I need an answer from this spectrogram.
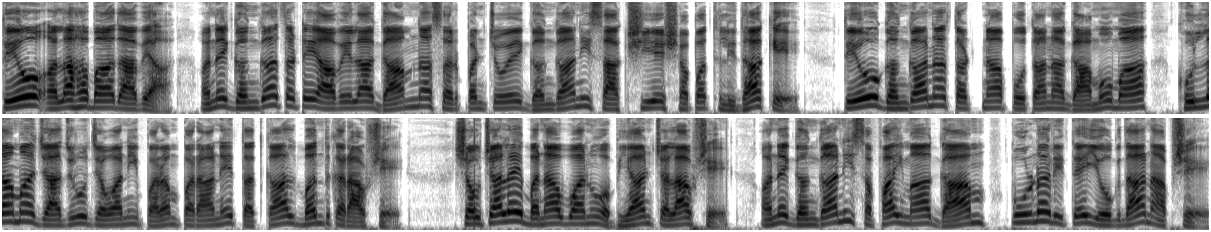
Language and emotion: Gujarati, neutral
